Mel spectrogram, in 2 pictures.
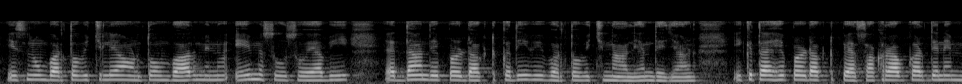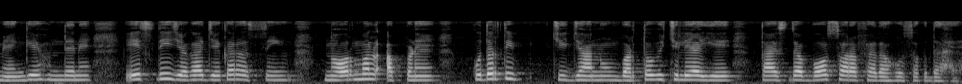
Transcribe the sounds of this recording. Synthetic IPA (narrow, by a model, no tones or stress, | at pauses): ɪsnũːbəɾt̪õːʋɪt͡ʃlɪaːʊɳt̪õːbaːd̪mɛːnũːʔeːmɛːsuːsɦoːjaːbiːɛːd̪ãːd̪eːpɾoːɖəkʈkəd̪iːʋiːbəɾt̪õːʋɪt͡ʃnaːlɪjãːnd̪eːd͡ʒaːɳɪkt̪aːɦeːpɾoːɖəkʈpɛːsaːkʰəɾaːbkəɾd̪eːneːmɛ̃ːŋɡeːɦʊnd̪eːneːɪsd̪iːd͡ʒəɡaːd͡ʒeːkəɾəsĩːnɔːɾməlaːpɳeː | kʊd̪əɾt̪iː | t͡ʃiːd͡ʒãːnũːbəɾt̪õːʋɪt͡ʃlɪaːieːt̪ãːɪsd̪aːbɔːt̪saːɾaːpʰɛːd̪aːɦoːsəkd̪aːɦɛː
